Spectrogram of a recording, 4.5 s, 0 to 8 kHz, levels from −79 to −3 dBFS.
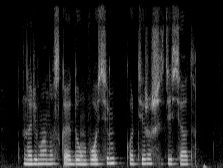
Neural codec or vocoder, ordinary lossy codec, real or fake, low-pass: none; none; real; none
